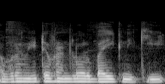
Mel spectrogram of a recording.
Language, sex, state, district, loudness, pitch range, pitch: Tamil, male, Tamil Nadu, Kanyakumari, -12 LUFS, 120-135 Hz, 130 Hz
